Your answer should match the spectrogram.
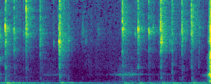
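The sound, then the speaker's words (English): Someone types on a computer keyboard: a quick, uneven run of soft key clicks, fairly quiet, with no voices. “I hear you typing over there”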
